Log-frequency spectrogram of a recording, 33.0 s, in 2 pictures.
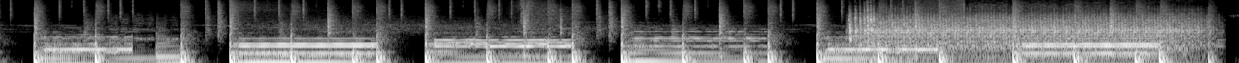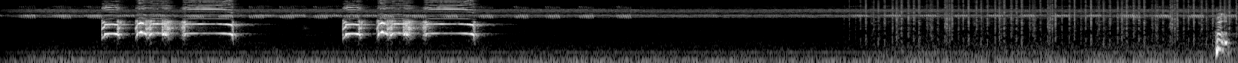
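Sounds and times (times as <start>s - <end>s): fast run of clicks: 11.3s - 16.3s, 27.8s - 33.0s
rooster crowing: 17.9s - 20.1s, 21.0s - 23.4s.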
